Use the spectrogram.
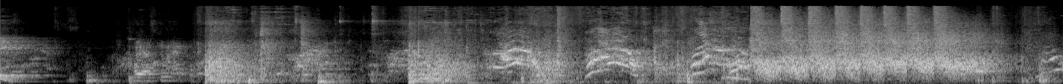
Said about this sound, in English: So the Albuquerque police released the video. It's an officer involved shooting. It happened in late September.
